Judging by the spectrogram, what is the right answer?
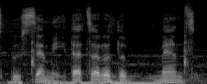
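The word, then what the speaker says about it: Buscemi: And by the way, folks, that's how you pronounce it. I used to say Steve Bushi all the time, but it's Busmi.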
